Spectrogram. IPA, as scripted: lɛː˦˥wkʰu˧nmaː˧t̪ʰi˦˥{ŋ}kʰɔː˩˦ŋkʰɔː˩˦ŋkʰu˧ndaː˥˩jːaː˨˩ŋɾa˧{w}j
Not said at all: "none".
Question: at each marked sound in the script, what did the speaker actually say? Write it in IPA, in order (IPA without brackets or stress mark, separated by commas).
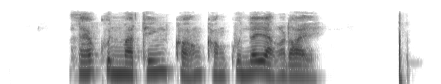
ŋ, none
